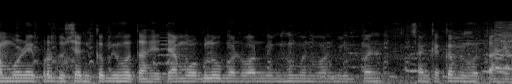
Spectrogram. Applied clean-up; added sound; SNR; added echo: none; Chicken, rooster + Guitar; 12 dB; none.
